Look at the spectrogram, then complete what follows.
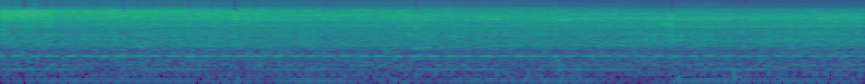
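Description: Police vehicle engine idling: a steady, unchanging hum with a constant mid-pitched tone over it.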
